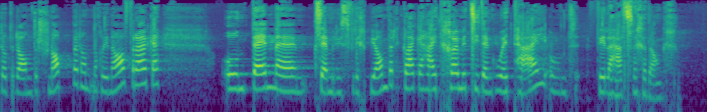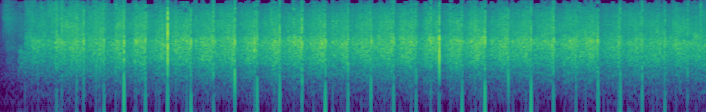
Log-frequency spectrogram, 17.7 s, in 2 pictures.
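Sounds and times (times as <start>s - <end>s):
speech: 0.0s - 8.6s
audience applause: 9.0s - 17.6s.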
